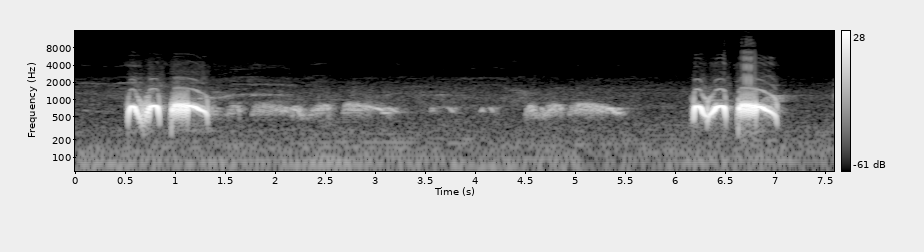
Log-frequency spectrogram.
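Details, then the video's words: Spotted dove kept as a lure bird, calling: a loud phrase of paired arched coos, a long stretch of faint murmuring notes, then the loud coo phrase again. "Tiếng Chim Cu Gáy Thúc Gù Gáy Gọi Mới Nhất || Chim Cu Gáy Mồi"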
